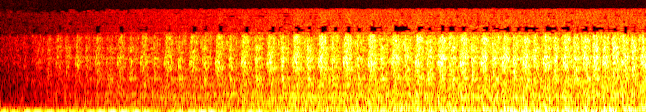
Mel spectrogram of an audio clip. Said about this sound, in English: Those are the flapping metal wings of the Etomopter, a small bird-like drone which is being developed at the Georgia Institute of Technology.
